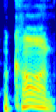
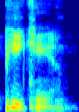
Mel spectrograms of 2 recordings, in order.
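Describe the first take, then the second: First: It uses the Texan pronunciation. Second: It uses the Deep South pronunciation.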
